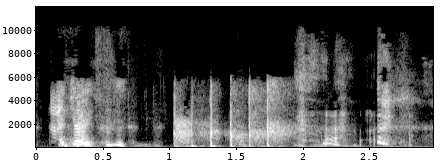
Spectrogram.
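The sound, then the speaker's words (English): Several sharp hand claps crack out in an uneven burst, mixed in with people talking over them. “Why are you clapping then?”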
